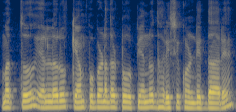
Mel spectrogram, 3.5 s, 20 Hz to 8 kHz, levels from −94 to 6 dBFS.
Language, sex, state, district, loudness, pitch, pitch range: Kannada, male, Karnataka, Bidar, -15 LUFS, 155 Hz, 150-155 Hz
